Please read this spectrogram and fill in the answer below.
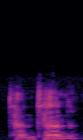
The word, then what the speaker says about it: Tintin: or I believe in its native French is pronounced Tintin, by the author.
